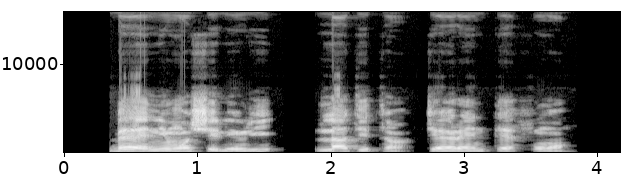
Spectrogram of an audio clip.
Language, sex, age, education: Yoruba, male, 30-45, tertiary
